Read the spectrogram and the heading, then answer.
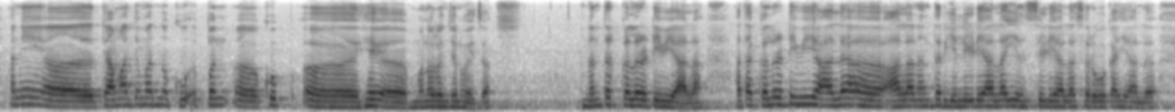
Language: Marathi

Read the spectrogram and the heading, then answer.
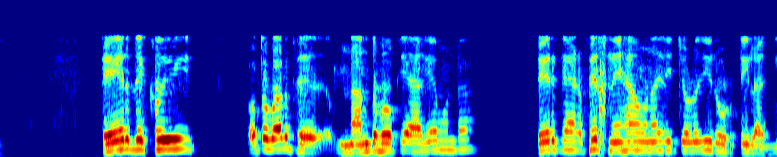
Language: Punjabi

